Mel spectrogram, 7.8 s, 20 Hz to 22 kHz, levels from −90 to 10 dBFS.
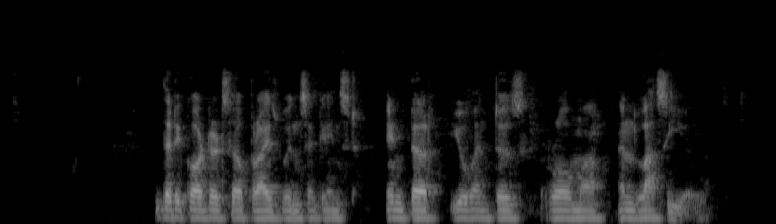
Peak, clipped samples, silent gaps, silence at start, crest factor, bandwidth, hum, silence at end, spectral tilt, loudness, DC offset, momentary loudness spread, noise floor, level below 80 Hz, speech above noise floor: -22 dBFS; under 0.1%; none; 1.55 s; 20 dB; 7.4 kHz; none; 0.7 s; -5 dB/octave; -41 LUFS; under 0.1%; 9 LU; under -90 dBFS; -64 dBFS; over 49 dB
